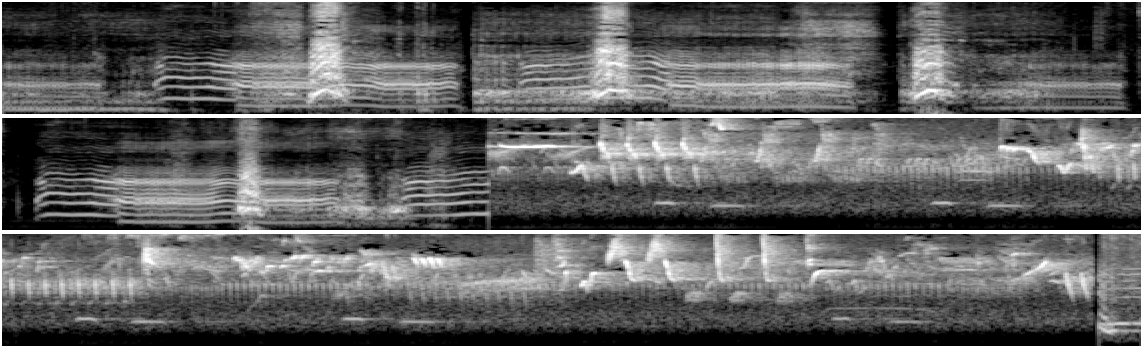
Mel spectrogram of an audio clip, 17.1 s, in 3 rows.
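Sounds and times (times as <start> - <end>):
songbirds chirping and singing: 6.2 - 17.0.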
